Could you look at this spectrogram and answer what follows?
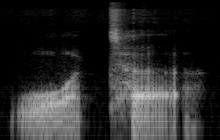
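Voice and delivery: "water" with a hard, attacked T and no R; British water. Shown as a demonstration. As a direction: hit the T in "water" crisply. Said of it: "they, like, attack the T".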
